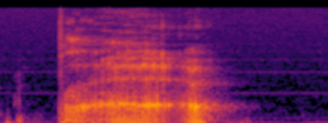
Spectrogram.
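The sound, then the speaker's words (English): A loud burp rumbles out in one long, throaty surge lasting about a second, swelling midway before trailing off into quiet. “When you belched there, right, a little smoke bubble came out that said erectiles function.”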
